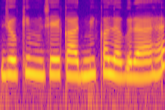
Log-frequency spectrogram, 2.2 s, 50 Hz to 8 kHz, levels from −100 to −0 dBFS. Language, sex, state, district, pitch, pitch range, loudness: Urdu, female, Bihar, Saharsa, 255 Hz, 240-260 Hz, -14 LUFS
